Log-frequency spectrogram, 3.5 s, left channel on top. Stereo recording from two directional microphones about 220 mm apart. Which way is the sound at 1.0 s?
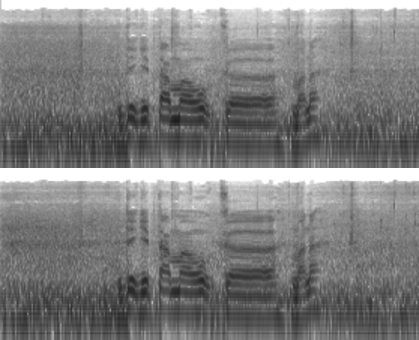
Centre (ahead or behind).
